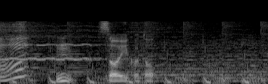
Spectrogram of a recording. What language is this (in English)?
Japanese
